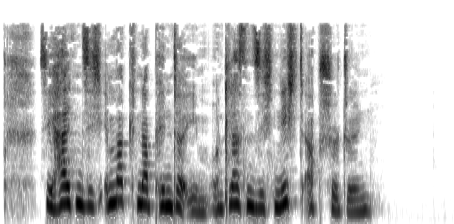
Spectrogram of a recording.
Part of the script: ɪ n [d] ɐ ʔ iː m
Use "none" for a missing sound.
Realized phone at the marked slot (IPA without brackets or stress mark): t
